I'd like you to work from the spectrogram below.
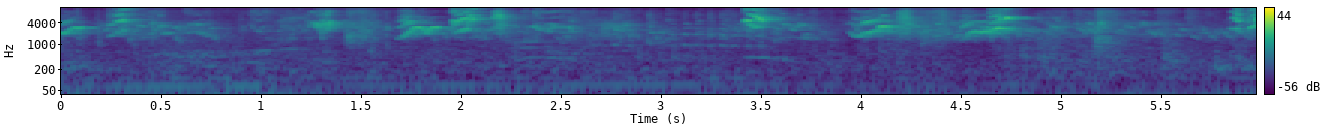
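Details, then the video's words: Australian cockatiel parent feeding its young outside the nest in an open aviary; loud, rough squawking bursts, shrill and breathy, come in uneven groups separated by brief gaps. "Australian cocaktail Parrot feeding baby from outside of nest in open aviary."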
